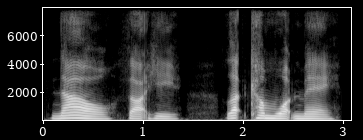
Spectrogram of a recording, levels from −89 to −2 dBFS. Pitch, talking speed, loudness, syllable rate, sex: 160 Hz, 135 wpm, -17 LUFS, 3.0 syllables/s, female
